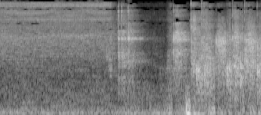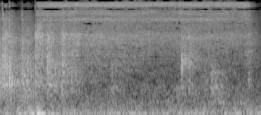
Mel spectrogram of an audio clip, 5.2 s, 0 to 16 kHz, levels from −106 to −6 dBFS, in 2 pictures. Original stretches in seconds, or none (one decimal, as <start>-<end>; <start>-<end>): 0.0-5.2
